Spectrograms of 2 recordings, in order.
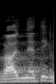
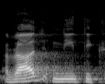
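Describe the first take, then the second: First: राजनैतिक with "nai" in the middle; wrong form. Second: राजनीतिक with long "nee"; correct form. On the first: Teacher rejects common mistake, राजनैतिक with "nai". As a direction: say राजनैतिक as raaj-nai-tik. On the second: Teacher corrects the class, राजनीतिक with long "nee". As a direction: say राजनीतिक as raaj-nee-tik. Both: Shown as a demonstration. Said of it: "नहीं".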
